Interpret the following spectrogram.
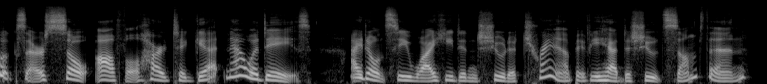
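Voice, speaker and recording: A woman speaks in a put-on character voice, raspy and at medium pitch, at a moderate pace on a very clean recording with a silent background. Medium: read story. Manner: imperious, impatient, talks over others.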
